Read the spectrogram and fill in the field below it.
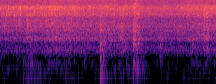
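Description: Tomato sautéing with ginger, garlic and shallot paste for rasam, a steady close sizzle with faint stirring scrapes and a couple of brief knocks, no voices.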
